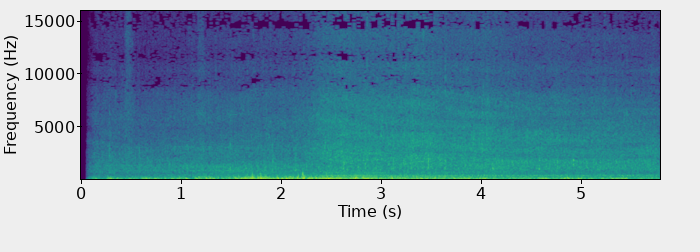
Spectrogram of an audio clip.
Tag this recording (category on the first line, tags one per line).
Sound effects > Vehicles
car
outside
automobile
vehicle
